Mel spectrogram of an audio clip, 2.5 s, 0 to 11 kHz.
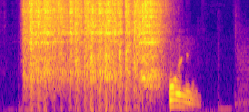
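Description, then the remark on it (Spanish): A busy jangle of 16 coins clinking and rattling together for over a second, like a handful being shaken or poured, ending with a brief short vocal sound. “Ya sabes que hay 16 monedas en total y que 3 monedas son 10 chavitos, 3 de a 10 chavitos.”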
